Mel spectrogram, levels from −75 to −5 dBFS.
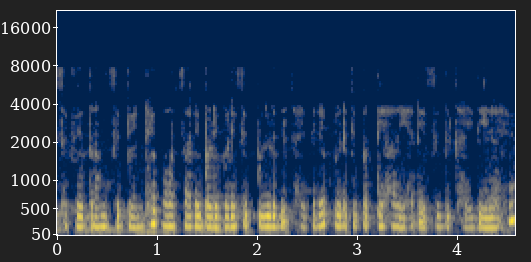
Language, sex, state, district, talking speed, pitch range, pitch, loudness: Hindi, female, Bihar, Vaishali, 300 wpm, 180-190 Hz, 185 Hz, -19 LUFS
